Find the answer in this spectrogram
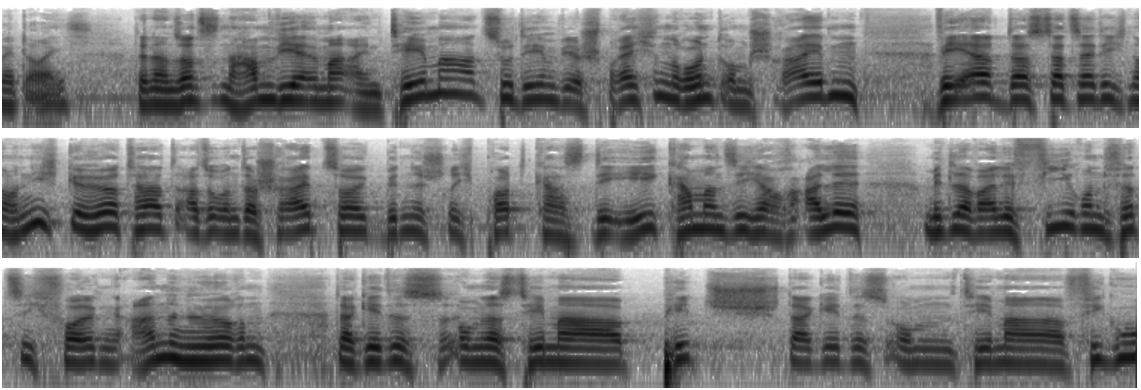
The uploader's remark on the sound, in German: Live: Leipziger Buchmesse 2023. Live-Mitschnitt!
